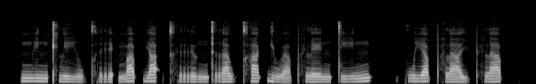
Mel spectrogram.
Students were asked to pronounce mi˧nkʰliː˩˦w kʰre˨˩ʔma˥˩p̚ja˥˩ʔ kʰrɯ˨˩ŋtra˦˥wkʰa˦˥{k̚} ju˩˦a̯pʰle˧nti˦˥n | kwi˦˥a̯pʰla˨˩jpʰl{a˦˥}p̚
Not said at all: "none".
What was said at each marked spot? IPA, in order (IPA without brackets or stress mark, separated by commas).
k̚, a˦˥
